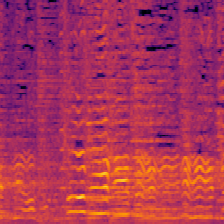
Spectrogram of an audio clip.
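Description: Countertenor singing a Baroque opera aria with orchestra. A held note with vibrato gives way to a run of quick separate notes up and down, then settles on another note with vibrato near the end, over steady low accompaniment.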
